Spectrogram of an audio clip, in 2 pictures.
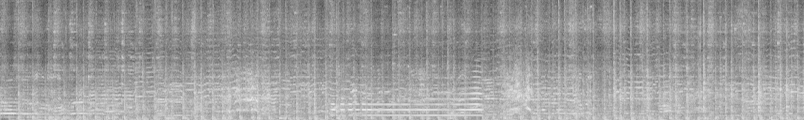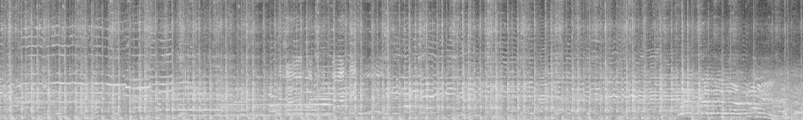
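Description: Traditional procession music: fast, continuous hand-drumming with a wind instrument holding long steady notes, once about a quarter of the way in and again past the middle, over crowd voices.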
